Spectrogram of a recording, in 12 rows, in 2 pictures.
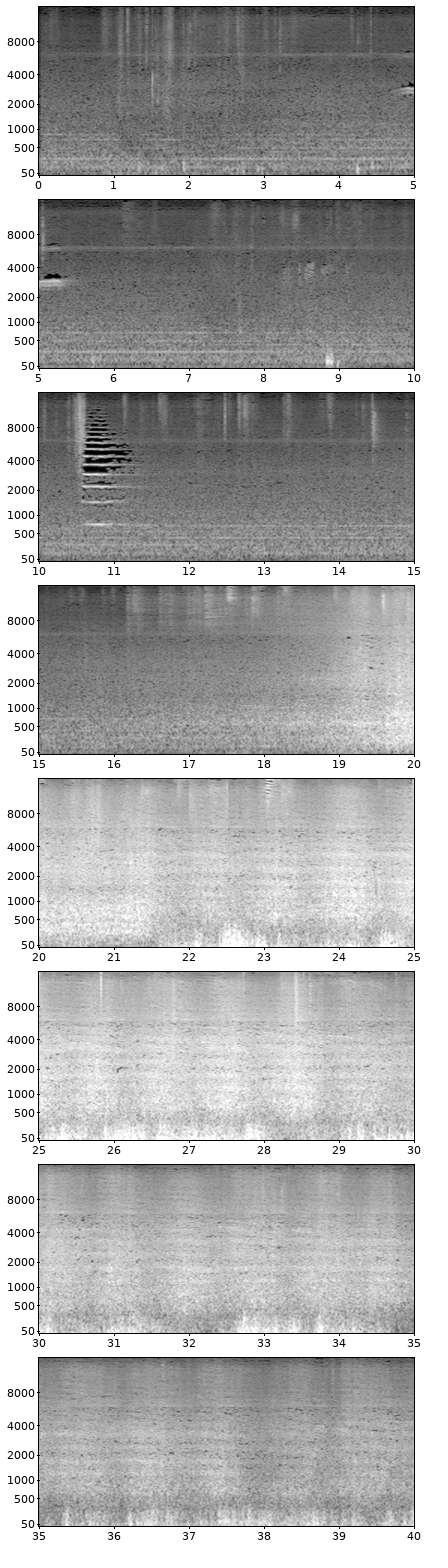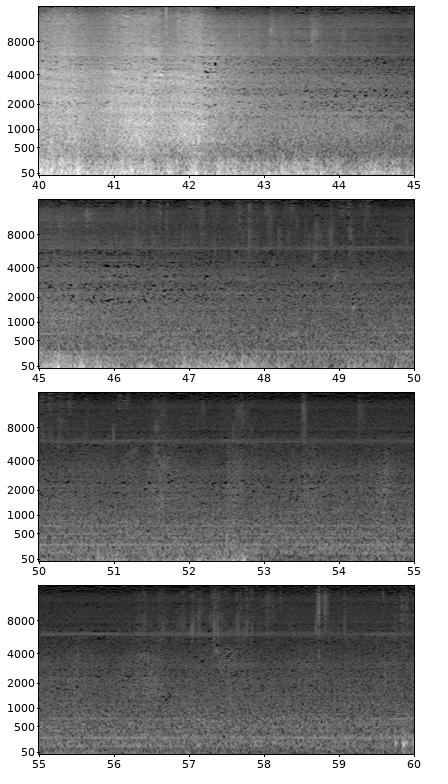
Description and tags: Train Passing By 2
A train Passing by Larissa Station (Greece) august night.
pass, rail-way, steam-locomotive, rail, passing, Trains, rail-road, locomotive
